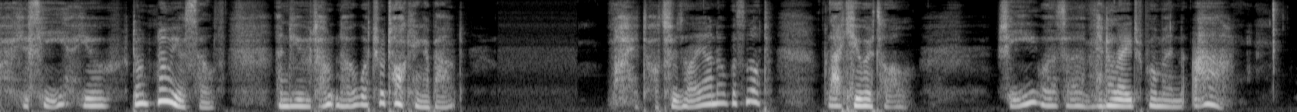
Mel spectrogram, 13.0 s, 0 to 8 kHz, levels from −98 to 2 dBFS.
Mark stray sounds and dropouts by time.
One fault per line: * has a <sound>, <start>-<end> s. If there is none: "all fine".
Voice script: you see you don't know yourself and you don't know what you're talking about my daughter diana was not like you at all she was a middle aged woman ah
all fine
